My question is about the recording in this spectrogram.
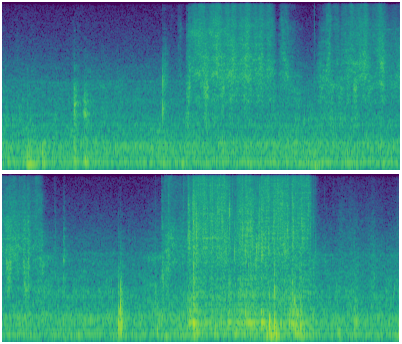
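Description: Water splashing into a stainless steel sink and over wet sharpening stones, in three spells of a couple of seconds each, with a single knock about ten seconds in.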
